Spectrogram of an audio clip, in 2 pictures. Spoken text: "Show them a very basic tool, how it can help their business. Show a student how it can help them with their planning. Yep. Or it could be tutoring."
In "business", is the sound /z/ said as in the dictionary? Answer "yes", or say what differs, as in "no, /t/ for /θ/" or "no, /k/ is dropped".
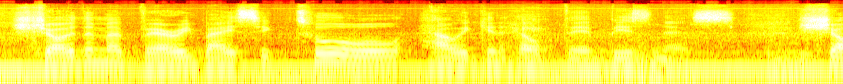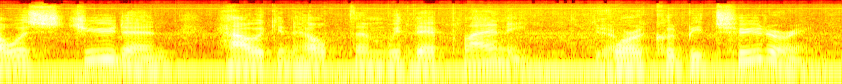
yes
